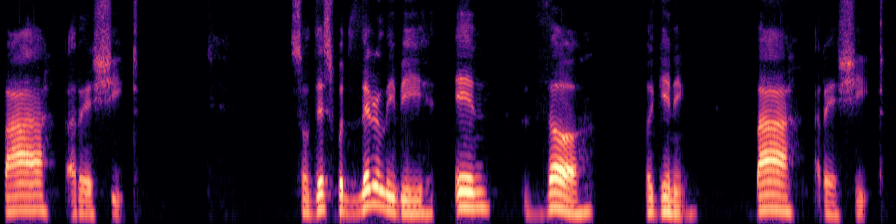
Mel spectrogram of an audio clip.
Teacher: what happens to the dagesh is it causes lengthening to the vowel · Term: qamats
